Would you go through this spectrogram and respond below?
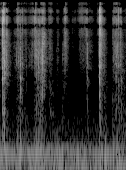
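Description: Tarot cards being shuffled, a soft, close riffling and flicking of cards with a few sharper slaps, quiet and steady throughout.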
